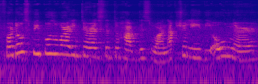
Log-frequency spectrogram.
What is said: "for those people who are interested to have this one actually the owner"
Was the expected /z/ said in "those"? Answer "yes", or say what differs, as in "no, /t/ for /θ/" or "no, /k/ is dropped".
no, /s/ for /z/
